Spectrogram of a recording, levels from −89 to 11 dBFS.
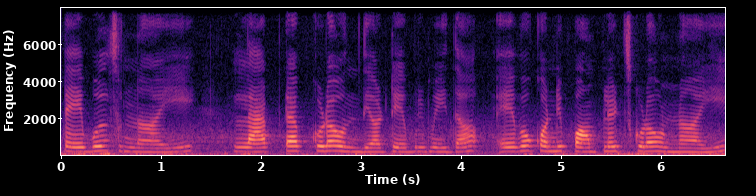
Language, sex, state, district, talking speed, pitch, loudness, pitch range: Telugu, female, Andhra Pradesh, Sri Satya Sai, 115 wpm, 230 Hz, -19 LUFS, 220-255 Hz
